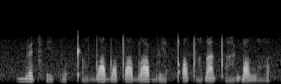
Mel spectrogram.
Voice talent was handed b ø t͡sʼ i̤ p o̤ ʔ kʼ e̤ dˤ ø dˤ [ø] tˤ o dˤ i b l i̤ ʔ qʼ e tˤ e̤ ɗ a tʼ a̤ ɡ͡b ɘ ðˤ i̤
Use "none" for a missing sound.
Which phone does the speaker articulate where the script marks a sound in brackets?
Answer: ø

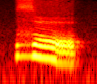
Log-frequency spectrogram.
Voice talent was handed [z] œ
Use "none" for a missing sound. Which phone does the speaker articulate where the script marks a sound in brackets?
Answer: z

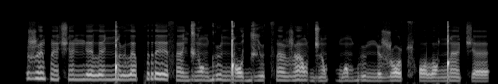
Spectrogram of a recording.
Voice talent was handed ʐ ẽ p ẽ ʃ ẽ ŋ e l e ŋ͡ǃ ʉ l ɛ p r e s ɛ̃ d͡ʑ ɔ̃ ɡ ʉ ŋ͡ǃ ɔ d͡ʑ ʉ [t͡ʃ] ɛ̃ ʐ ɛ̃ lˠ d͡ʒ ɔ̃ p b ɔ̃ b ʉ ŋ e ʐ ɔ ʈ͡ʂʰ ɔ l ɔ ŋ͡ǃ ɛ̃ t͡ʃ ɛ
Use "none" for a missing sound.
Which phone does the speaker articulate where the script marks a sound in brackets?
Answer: t͡s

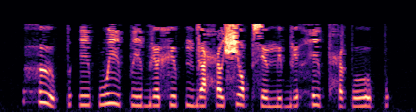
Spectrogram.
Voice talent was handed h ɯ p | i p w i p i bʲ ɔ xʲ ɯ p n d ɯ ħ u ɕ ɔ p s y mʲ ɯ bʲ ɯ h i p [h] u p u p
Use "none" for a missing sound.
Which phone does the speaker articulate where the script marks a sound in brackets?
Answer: ħ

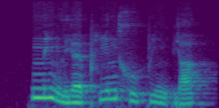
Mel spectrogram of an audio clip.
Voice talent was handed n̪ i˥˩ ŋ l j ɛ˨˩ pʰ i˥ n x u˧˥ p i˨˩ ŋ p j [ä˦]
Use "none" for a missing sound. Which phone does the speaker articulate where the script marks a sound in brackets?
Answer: ä˦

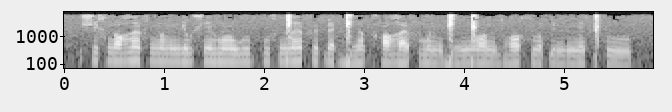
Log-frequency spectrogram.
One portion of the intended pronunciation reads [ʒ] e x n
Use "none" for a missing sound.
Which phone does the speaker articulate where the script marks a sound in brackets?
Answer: ʃ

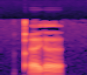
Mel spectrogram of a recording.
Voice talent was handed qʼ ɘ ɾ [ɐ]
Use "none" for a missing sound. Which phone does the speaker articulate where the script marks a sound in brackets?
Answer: ɐ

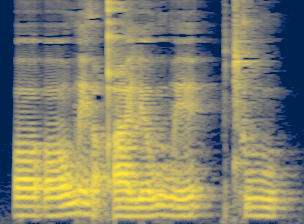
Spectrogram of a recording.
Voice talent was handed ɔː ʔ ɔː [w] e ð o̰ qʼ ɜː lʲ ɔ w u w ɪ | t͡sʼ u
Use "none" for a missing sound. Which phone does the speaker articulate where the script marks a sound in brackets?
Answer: w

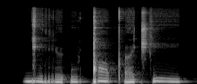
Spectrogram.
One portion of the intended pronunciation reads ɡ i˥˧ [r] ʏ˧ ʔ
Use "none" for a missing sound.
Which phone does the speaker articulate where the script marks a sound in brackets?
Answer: r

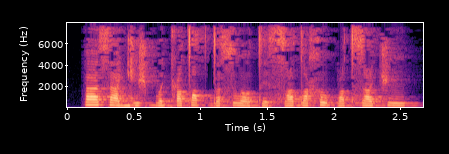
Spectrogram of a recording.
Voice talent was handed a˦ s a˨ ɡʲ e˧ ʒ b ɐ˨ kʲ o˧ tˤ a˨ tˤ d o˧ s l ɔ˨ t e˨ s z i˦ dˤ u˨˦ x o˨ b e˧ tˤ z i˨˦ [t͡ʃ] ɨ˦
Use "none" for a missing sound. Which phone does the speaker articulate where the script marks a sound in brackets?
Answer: t͡ʃ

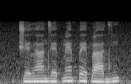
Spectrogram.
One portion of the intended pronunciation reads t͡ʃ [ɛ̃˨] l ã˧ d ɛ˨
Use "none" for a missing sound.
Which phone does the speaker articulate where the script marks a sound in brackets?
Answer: ɛ˨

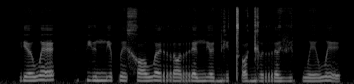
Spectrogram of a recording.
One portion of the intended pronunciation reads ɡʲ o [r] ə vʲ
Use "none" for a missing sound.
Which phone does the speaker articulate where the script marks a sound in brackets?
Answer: r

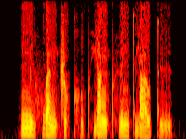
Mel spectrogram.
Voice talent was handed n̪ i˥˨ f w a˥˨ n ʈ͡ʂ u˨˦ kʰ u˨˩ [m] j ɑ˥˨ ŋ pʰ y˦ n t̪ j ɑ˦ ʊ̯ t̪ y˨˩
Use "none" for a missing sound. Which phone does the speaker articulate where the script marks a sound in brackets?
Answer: pʰ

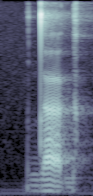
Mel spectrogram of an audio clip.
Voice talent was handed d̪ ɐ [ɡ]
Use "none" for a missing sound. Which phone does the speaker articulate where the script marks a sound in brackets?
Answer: ɡ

